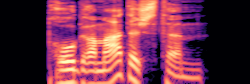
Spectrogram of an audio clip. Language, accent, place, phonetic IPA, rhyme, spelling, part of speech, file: German, Germany, Berlin, [pʁoɡʁaˈmaːtɪʃstəm], -aːtɪʃstəm, programmatischstem, adjective, De-programmatischstem.ogg
- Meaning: strong dative masculine/neuter singular superlative degree of programmatisch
